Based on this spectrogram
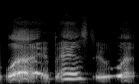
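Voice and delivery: high, mock-crying plea; tearful girl. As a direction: whimper the question. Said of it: "I said".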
